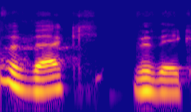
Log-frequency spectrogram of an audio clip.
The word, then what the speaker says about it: Vivek: I saw Vivek, I should say, that's how you say his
